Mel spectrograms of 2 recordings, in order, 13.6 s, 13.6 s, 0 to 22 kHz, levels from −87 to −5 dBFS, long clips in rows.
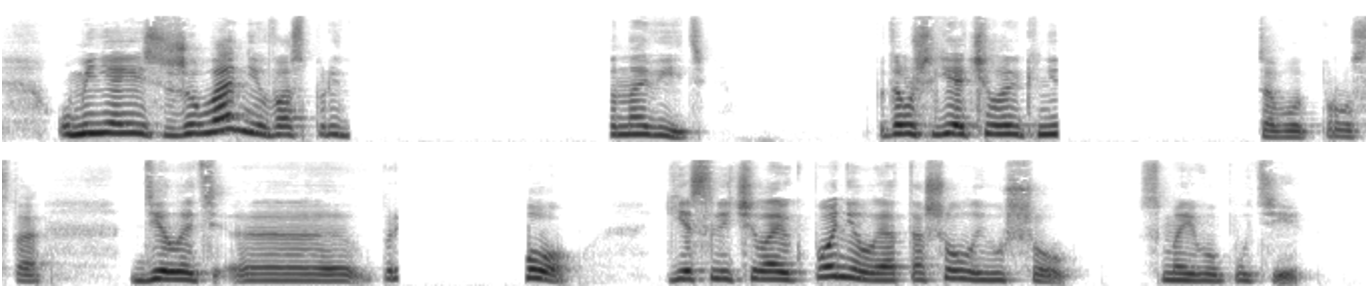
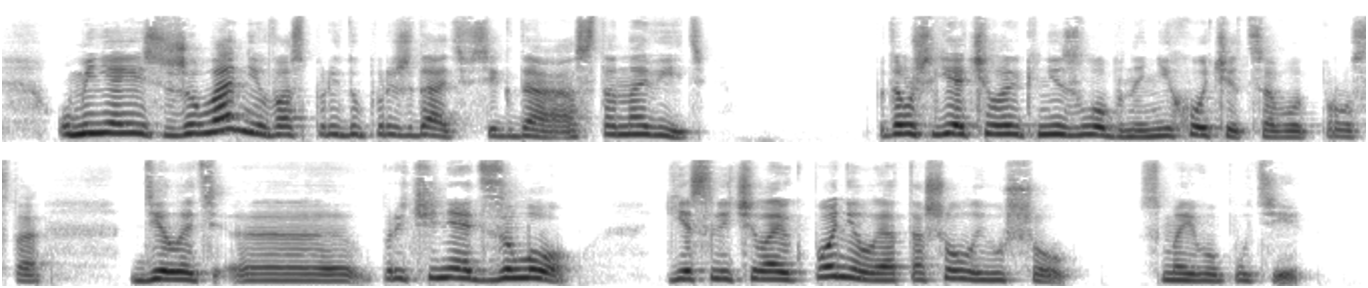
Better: second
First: audio cutting out; at 1.5 s for 1.5 s, at 5.5 s for 1 s and at 9 s for 0.5 s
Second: none

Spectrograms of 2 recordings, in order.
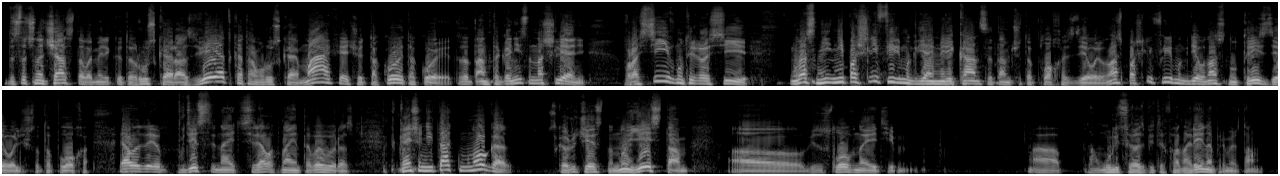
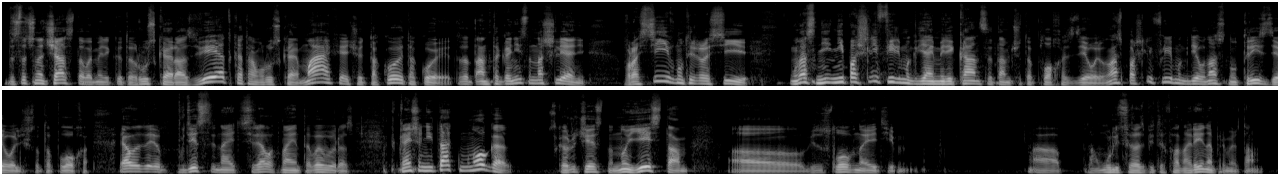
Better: second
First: distortion; slight; 5% of the sound clipped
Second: none

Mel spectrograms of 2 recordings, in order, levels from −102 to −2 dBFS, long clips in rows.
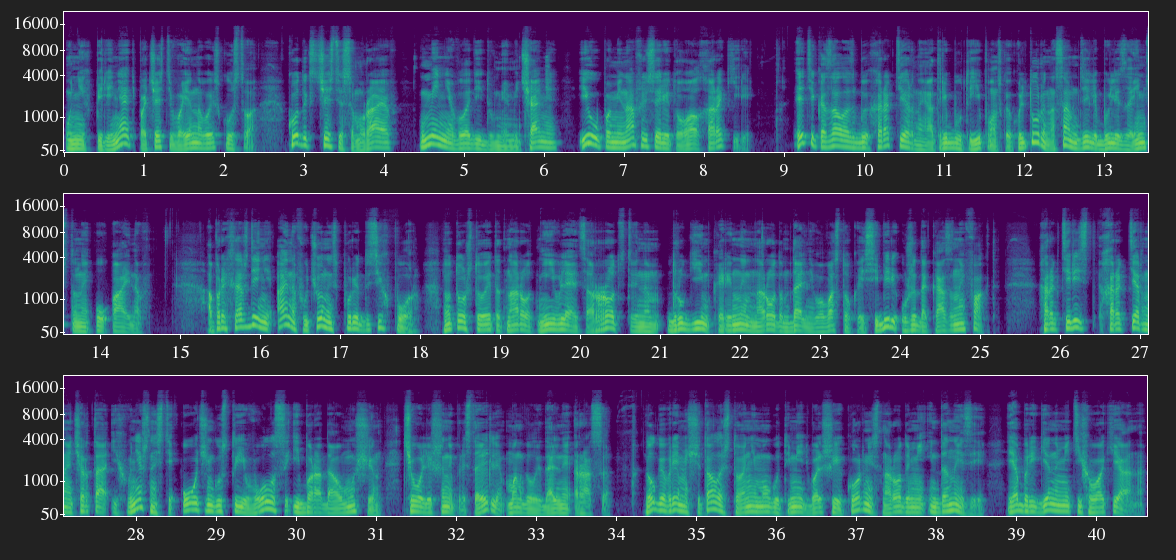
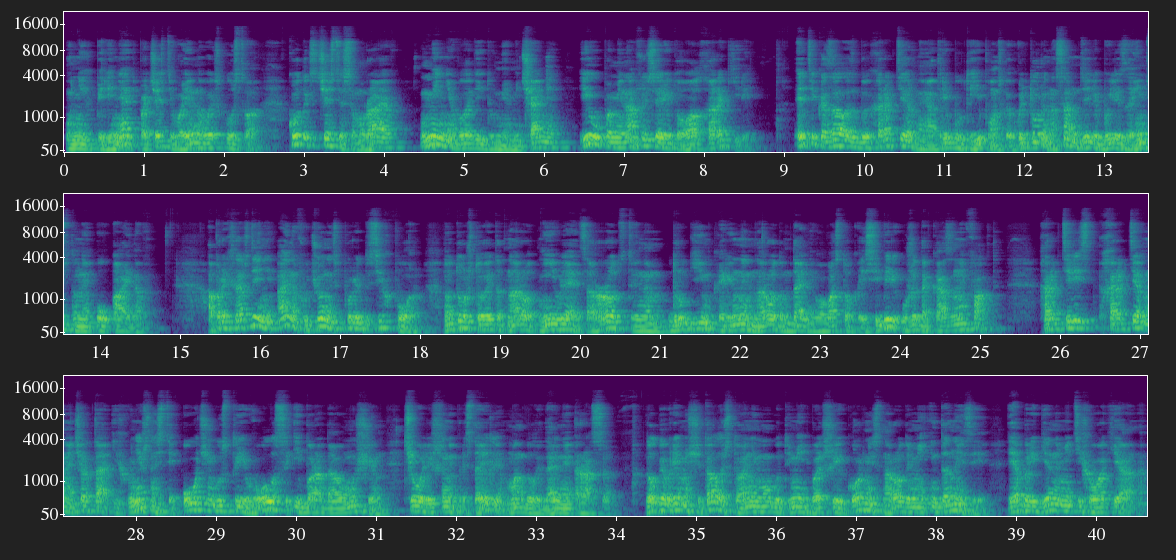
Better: first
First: none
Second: off-mic speech; far // room echo; slight; dies away in 0.3 s

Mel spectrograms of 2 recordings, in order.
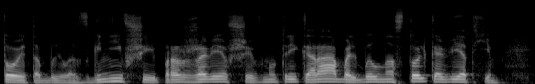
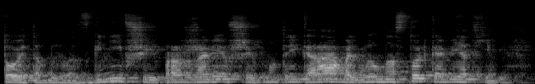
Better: first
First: none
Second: room echo; slight; dies away in 0.6 s // off-mic speech; far

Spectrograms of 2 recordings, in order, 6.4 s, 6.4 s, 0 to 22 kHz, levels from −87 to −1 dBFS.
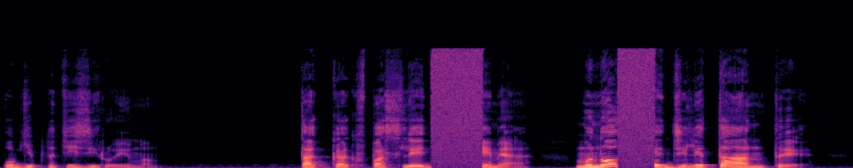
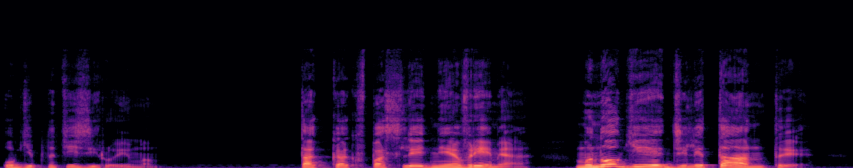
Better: second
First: audio cutting out; filled with static; at 3 s and at 4.5 s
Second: none

